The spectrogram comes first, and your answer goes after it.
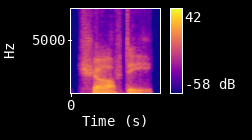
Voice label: "shufti", American

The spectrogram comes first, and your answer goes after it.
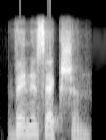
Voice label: "venisection", Indian

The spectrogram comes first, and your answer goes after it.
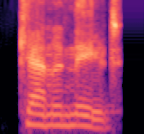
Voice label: "cannonade", Indian

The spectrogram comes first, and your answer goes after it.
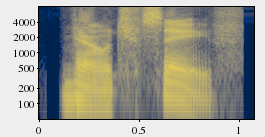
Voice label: "vouchsafe", American

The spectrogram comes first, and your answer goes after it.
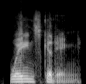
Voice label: "wainscoting", American

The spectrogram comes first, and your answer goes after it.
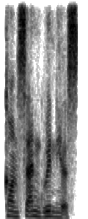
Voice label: "Consanguineous", Indian

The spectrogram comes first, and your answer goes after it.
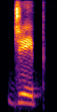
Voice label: "jape", Indian

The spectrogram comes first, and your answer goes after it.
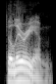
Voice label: "delirium", American

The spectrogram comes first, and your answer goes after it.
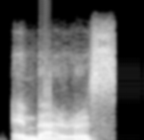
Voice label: "embarrass", Indian

